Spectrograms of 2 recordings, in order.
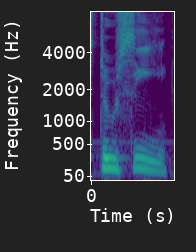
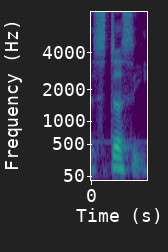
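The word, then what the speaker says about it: Stüssy: So it's it is Stucy, but I don't have the accent over the U. So I just pronounce it stussy.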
